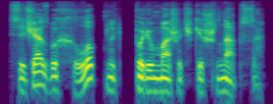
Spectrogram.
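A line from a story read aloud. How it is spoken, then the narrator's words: Plain. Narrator (Russian): сказал Штуки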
